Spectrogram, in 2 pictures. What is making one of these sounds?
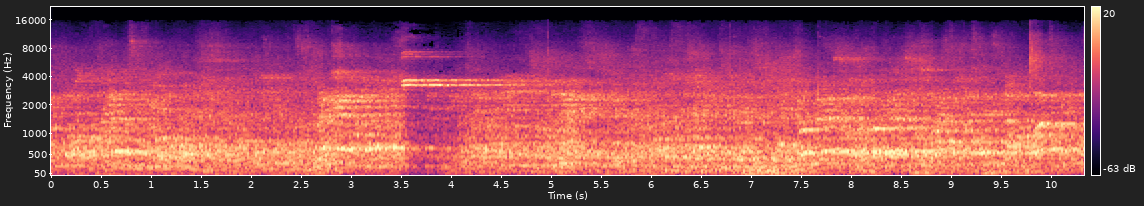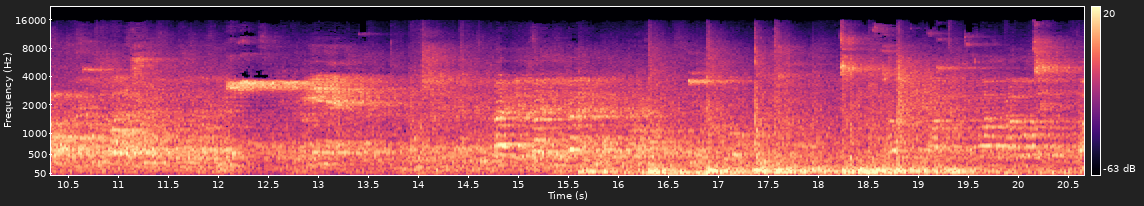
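A crowd of young people shout and chatter in a large echoing hall.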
